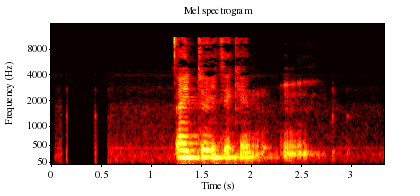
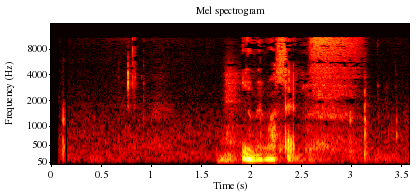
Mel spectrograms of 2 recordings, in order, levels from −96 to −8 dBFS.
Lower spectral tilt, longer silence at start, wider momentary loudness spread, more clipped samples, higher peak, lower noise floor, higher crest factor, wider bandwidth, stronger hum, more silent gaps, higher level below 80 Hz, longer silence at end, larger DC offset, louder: first, -7 dB/octave vs -5 dB/octave; first, 1.25 s vs 0.1 s; second, 17 LU vs 21 LU; neither; first, -6 dBFS vs -12 dBFS; about the same, -65 dBFS vs -63 dBFS; about the same, 20 dB vs 20 dB; about the same, 11.5 kHz vs 11.5 kHz; neither; neither; about the same, -60 dBFS vs -64 dBFS; first, 0.75 s vs 0.45 s; neither; first, -24 LUFS vs -30 LUFS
